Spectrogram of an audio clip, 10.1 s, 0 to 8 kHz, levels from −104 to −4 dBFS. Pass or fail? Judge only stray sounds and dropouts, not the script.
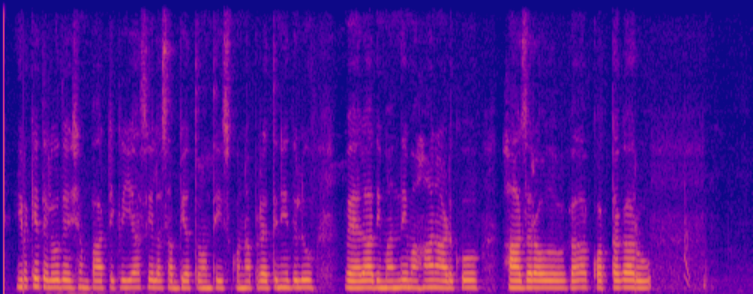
fail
